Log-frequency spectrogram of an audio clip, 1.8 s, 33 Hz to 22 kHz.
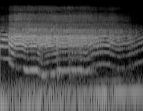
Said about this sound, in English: Love that sound effect. My boyfriend just walked in. It was like perfect timing for that too. With a squeaky ass bathroom door. You might want to WD-40 that while you're in the bathroom avoiding the long talker.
